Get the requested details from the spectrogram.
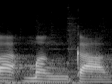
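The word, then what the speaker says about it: मङ्गल: อังคาร ที่ ใน ภาษา สันสกฤต ออก เสียง ว่า มังกา นั่น เอง นะ ครับ มังกา เทพ หรือ มงคล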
